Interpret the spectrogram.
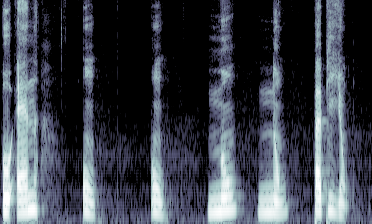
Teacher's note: Je veux entendre on prononce pas le N. O + N forme un son. C'est la voyelle nasale. · On voyelle nasal parce que le son passe par le nez et donc on ne veut pas prononcer le n.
